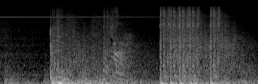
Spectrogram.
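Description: Video game gunfire in Uncharted: Drake's Fortune, two sustained bursts of rapid automatic shooting, loud and close, with a short lull between them and no voices.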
